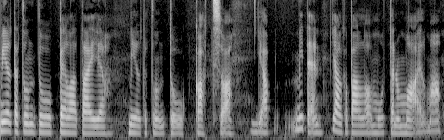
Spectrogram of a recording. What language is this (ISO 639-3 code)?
fin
